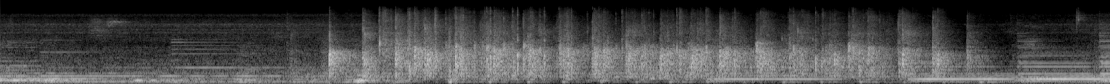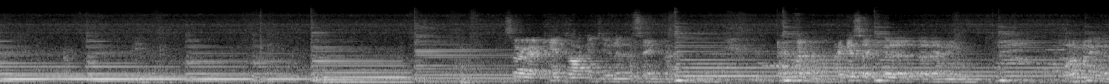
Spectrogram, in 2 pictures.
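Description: The final chord of an acoustic guitar rings out, then a small audience applauds for several seconds. After that the acoustic guitar is retuned: single strings are plucked and held over and over, then chords are strummed to check them. The steel strings have gone out of tune in the humid room.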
